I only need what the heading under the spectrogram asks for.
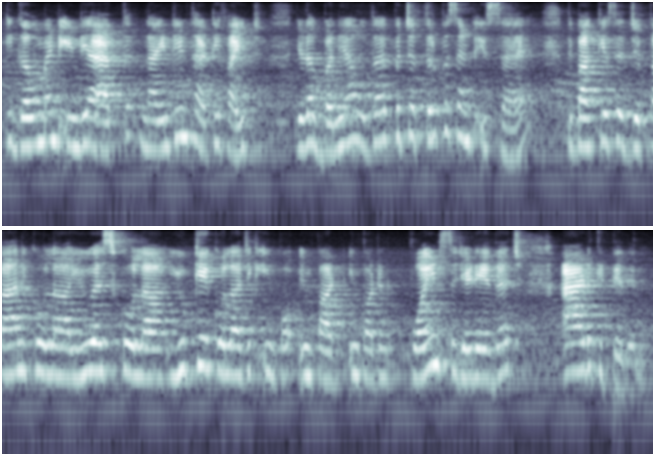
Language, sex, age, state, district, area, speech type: Dogri, female, 30-45, Jammu and Kashmir, Udhampur, rural, spontaneous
